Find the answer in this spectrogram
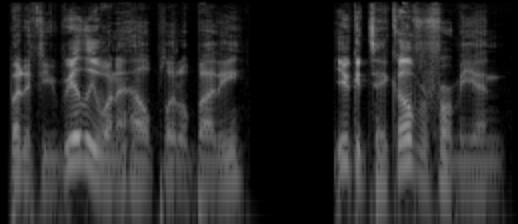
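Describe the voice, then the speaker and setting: A man's voice: fairly low pitch, big pitch swings, fast talker, no room sound, studio quality, pitched below the performer's own voice. Man voicing Sonic, a cocky hedgehog hero. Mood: cocky, breezy. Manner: breezy surfer-dude slang. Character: cocky, laid-back young hero hedgehog.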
